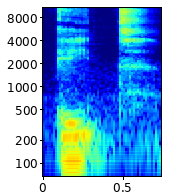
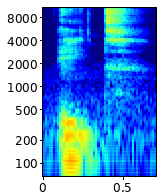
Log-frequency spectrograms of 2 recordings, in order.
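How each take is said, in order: No difference in how they are said.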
